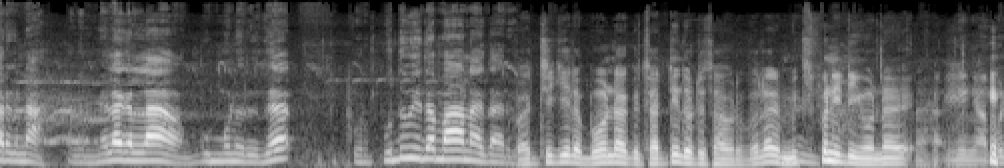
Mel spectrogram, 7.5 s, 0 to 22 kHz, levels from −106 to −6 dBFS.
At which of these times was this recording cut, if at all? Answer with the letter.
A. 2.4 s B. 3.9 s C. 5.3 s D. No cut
B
